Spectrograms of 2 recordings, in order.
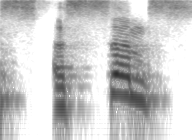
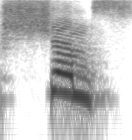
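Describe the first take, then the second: First: The word begins with an s sound. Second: The word begins with an sh sound. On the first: The speaker calls it wrong. "ils disaient sams" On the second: The speaker calls it right. "ils n'arrivaient pas à dire shams"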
